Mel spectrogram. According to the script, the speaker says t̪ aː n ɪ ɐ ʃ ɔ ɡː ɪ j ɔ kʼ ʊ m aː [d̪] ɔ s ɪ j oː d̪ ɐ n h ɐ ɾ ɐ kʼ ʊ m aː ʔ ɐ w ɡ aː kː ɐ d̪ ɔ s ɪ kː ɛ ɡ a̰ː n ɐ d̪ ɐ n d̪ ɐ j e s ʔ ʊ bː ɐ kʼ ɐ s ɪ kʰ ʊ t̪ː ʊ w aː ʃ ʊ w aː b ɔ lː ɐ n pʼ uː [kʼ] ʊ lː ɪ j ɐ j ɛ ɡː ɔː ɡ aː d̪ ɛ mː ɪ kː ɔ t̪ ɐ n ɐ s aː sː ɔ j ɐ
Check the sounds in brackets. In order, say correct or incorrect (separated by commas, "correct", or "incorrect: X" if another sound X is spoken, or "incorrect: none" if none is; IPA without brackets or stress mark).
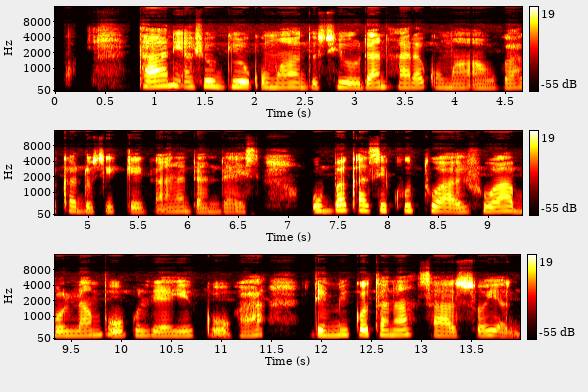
correct, incorrect: pʼ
